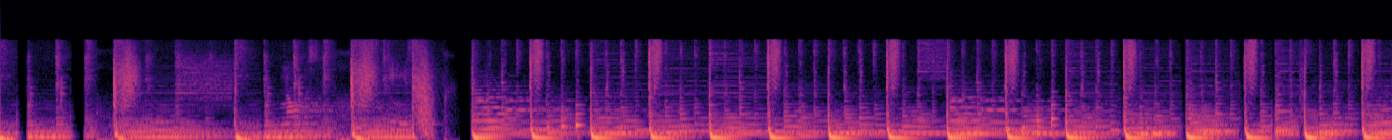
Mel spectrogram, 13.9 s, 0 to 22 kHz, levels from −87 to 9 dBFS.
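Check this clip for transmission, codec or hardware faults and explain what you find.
The clip has two bursts of packet loss, one short concealed loss, three stretches that sound like comfort noise, and a run of scattered short gaps. Nothing reaches above 8 kHz, which fits a G.722 call path at 64 kbps.

Burst of packet loss: at 0.17 to 0.29 s about 100 ms is missing, and at 0.71 to 0.86 s about 140 ms is missing. The receiver extends the last sound and fades it, and the second burst ends in roughly 90 ms of silence before the audio resumes further on. The single long hole, held and then dying away, is what separates this from scattered gaps.

Short concealed packet loss: at 2.61 to 2.65 s about 20 ms never arrived in time. The receiver carries the previous sound across the hole and blends it back into the real audio, leaving a brief smear or wobble. It is far shorter than a burst and leaves no audible fade.

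Comfort noise in place of the background: at 0.71 to 1.13 s, 3.37 to 3.51 s and 4.45 to 4.71 s the real background gives way to steady, featureless noise. This is likely discontinuous transmission, with the receiver generating shaped noise during pauses. The substitute is about 2 dB quieter in the second stretch and about 4 dB louder in the third. It is a change in texture rather than lost sound.

Scattered short gaps: between 11.19 and 13.63 s there are about seven separate holes, none longer than about 50 ms, with roughly 7% of that span patched. Each hole is filled by continuing the last sound, giving isolated hiccups spread over a stretch instead of one long dropout.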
